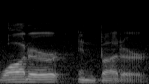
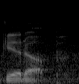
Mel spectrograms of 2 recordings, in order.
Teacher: it's when the T kind of sounds like a D sound it can also be called a fast D or tap t since you quickly tap the tip of the tongue on the gum Ridge when pronouncing it it happens when t comes in between two vowels and in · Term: flap T, flap T sound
